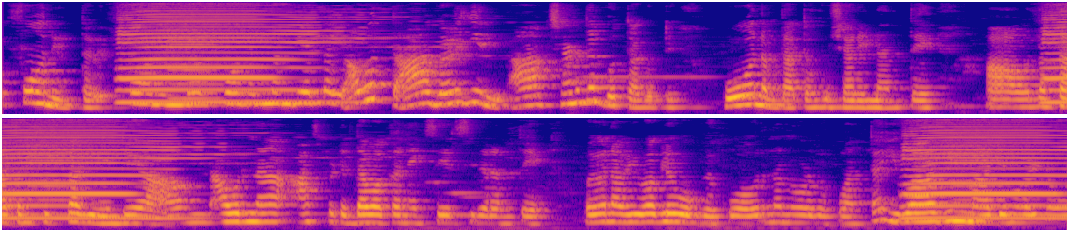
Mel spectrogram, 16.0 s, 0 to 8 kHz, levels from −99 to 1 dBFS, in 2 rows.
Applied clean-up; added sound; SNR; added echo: classical method log-MMSE.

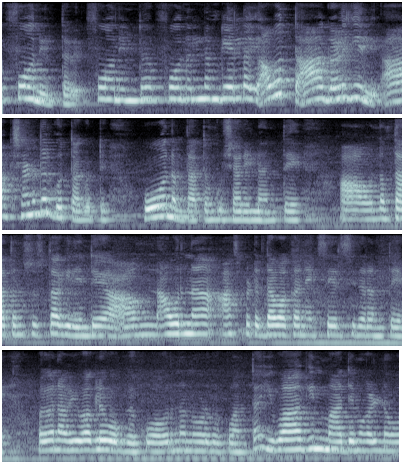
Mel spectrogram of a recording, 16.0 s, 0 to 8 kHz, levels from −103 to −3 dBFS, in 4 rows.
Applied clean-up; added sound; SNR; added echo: none; none; none; none.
